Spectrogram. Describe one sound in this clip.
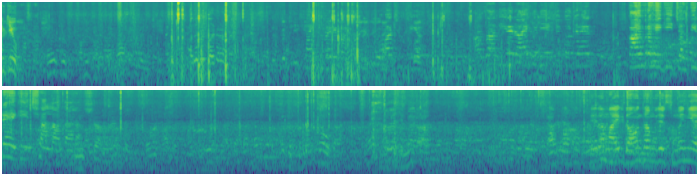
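A crowd of men talk over one another nearby.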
